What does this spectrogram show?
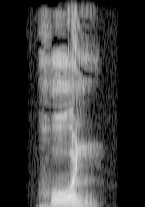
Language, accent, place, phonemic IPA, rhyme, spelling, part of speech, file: German, Germany, Berlin, /hoːn/, -oːn, Hohn, noun, De-Hohn.ogg
- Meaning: mockery; scorn; derision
